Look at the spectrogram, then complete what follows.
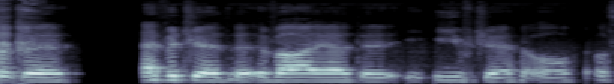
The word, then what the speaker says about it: Evija: A new EV, the Lotus Evija. Yeah, you're wrong. Yeah, I'm wrong. It's apparently pronounced the Lotus Evija, depending on where you're from.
